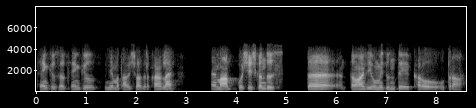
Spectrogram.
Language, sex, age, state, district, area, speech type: Sindhi, male, 60+, Gujarat, Kutch, urban, conversation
